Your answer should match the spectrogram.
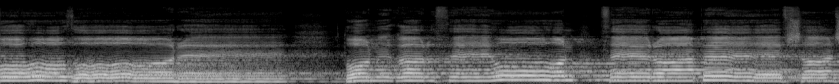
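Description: Greek Orthodox Byzantine chant: a male voice sings a long, ornamented melisma on a held vowel over a sustained low drone note. There is a brief break about three seconds in before the melody resumes.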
